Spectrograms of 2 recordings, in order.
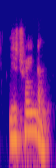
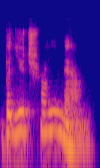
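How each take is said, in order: First: "train" stressed, falling; the word "train" punched, short falling line. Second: "you" stressed, slow and falling; "you" carries the weight, drawn out. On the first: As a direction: hit "train" in "You train them". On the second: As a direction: lean on "you" in "you train them". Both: Shown as a demonstration. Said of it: "repeats for emphasis".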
